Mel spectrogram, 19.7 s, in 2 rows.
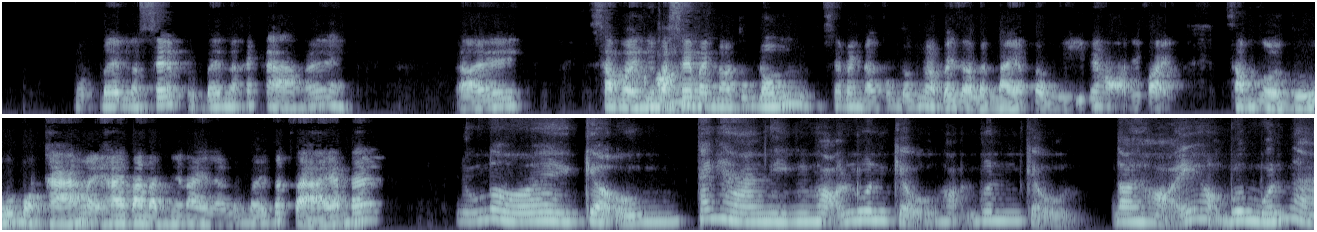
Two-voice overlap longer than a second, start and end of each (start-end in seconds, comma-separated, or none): none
